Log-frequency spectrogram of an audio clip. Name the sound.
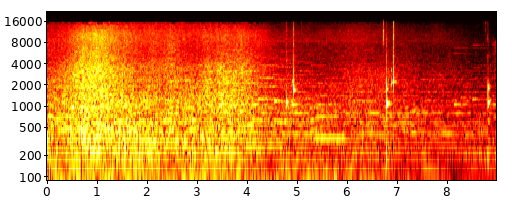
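ocean waves surf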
